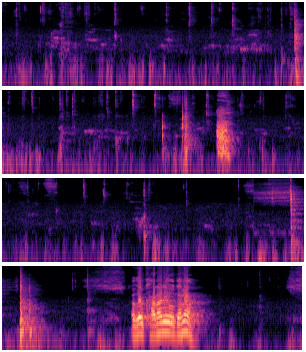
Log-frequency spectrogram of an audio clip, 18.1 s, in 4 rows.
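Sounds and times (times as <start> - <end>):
person chewing and lip-smacking: 0.0 - 13.8.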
